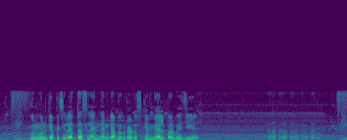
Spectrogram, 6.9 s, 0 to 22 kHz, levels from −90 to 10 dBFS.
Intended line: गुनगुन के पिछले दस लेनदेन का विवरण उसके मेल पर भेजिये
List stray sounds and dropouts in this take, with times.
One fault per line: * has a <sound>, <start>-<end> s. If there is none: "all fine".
* has a laugh, 5.3-6.4 s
